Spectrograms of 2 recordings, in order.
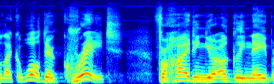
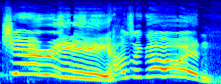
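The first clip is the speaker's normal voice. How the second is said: much higher, louder and drawn out slow, sing-song; fake cheery greeting; 6 dB louder, much slower than usual. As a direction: overdo the friendliness to hide suspicion. Boss fakes friendliness with Jerry.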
